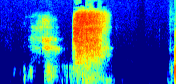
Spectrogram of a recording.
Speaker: And for a long time, I'm about to sneeze.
